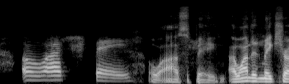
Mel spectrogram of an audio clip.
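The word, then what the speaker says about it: Oahspe: it's spelled o a s p and it's pronounced oasp oase I wanted to make sure I didn't want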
